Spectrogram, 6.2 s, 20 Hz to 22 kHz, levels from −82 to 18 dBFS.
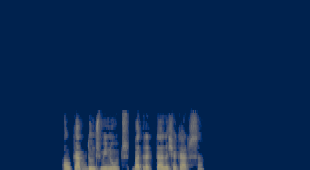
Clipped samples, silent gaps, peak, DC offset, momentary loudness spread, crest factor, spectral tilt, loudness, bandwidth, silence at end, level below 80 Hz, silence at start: under 0.1%; 2.59-2.63 s, 3.06-3.12 s; -4 dBFS; under 0.1%; 12 LU; 24 dB; -4 dB/octave; -24 LUFS; 8 kHz; 2.15 s; -72 dBFS; 1.25 s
